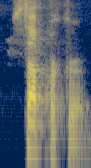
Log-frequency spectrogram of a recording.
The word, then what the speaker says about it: Sepulchre: The various churches, the Church of the Nativity, the Church of the Sepulchre, think how that's pronounced. Sepulchre, good, yes.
